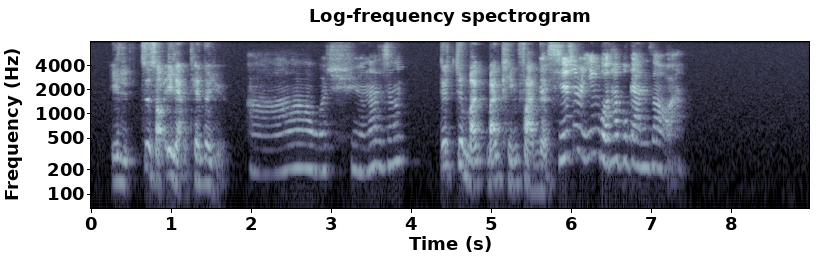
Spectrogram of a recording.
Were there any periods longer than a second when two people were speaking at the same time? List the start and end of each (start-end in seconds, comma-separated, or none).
none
